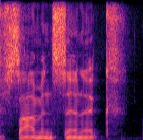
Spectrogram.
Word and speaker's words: Simon Sinek: I think about the book, I believe Simon Sinek wrote it.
